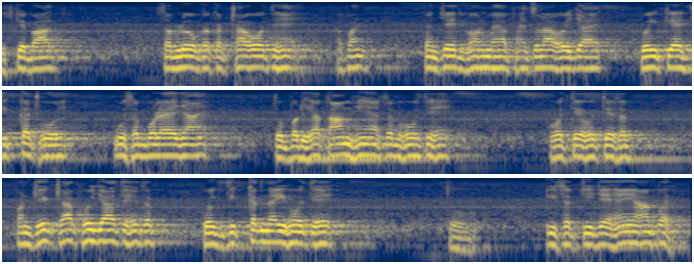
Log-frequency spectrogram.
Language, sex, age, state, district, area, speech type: Hindi, male, 60+, Uttar Pradesh, Lucknow, rural, spontaneous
